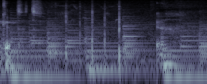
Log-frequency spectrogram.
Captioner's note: irritated clapping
